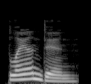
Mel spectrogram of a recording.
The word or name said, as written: blandon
